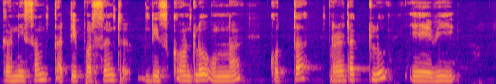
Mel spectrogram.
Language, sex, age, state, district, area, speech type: Telugu, male, 18-30, Telangana, Hyderabad, urban, read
